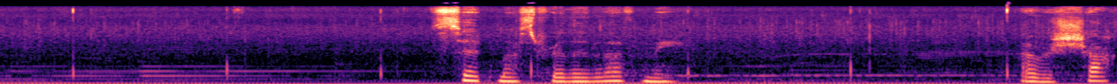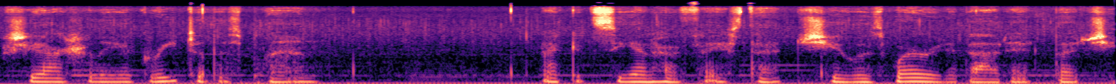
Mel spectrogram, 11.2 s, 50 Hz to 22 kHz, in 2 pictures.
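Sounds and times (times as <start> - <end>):
low constant hum: 0.0 - 11.1
rain on city street pavement at night: 0.0 - 11.1
water drips splashing: 0.0 - 11.1
speech: 2.3 - 3.6, 5.1 - 7.3, 8.3 - 11.1.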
